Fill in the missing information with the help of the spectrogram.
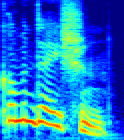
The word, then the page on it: commendation: British English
